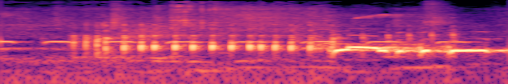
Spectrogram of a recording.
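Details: Female local Zebra dove of the Bangkok type, kept caged, delivering a quick train of short, soft, evenly spaced cooing pulses, about ten in a second, ending in a longer, wavering low note.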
